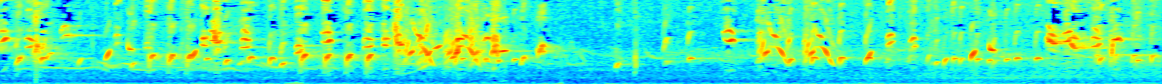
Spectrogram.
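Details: Goldfinch song, offered for training songbirds: rapid, dense twittering of high, liquid chirps and short trills, with a brief lull near the middle before the chattering resumes.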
